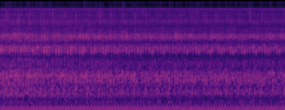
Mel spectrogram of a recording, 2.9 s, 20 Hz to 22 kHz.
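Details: 1980 Honda Civic being got running again, fitted with a new ignition coil: a quiet, even idle with a steady low hum and no misses or knocks; the engine sounds healthy, a normal idle.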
